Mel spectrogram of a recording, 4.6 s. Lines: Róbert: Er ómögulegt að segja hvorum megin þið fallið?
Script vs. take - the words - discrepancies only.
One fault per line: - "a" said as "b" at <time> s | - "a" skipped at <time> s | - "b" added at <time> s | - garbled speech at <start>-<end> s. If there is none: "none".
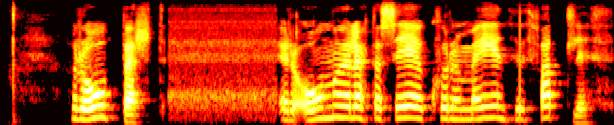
none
